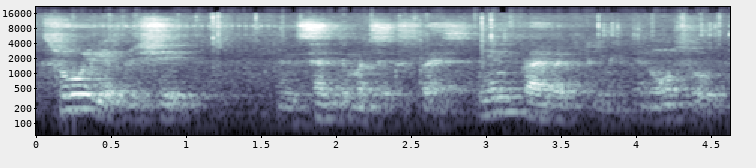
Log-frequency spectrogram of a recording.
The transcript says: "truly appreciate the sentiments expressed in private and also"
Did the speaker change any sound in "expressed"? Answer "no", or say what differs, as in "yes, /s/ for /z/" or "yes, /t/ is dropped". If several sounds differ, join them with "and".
yes, /t/ is dropped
